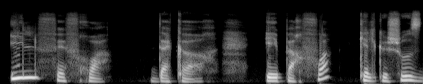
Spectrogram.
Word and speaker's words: froid: Attention à la prononciation, il fait froid. Le dé est silencieux. Il fait froid.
